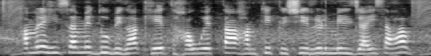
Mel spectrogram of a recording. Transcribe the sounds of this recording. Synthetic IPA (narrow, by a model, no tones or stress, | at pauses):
hɐmɾeɦɪsːamẽd̪ubɪɡʱakʰeːt̪ɦɐwet̪aɦɐmkekɾɪʃiɾɪɽmɪld͡ʒaːisɐɦəb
